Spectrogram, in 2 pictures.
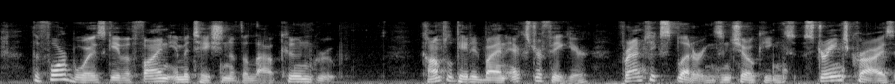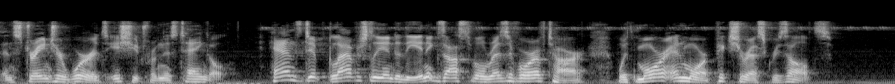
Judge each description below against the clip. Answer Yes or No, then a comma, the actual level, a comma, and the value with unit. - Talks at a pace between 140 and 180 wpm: Yes, average, 145 wpm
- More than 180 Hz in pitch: No, low, 120 Hz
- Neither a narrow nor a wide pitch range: No, wide, 6.9 semitones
